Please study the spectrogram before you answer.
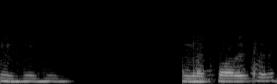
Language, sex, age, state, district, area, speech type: Malayalam, male, 45-60, Kerala, Kozhikode, urban, conversation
